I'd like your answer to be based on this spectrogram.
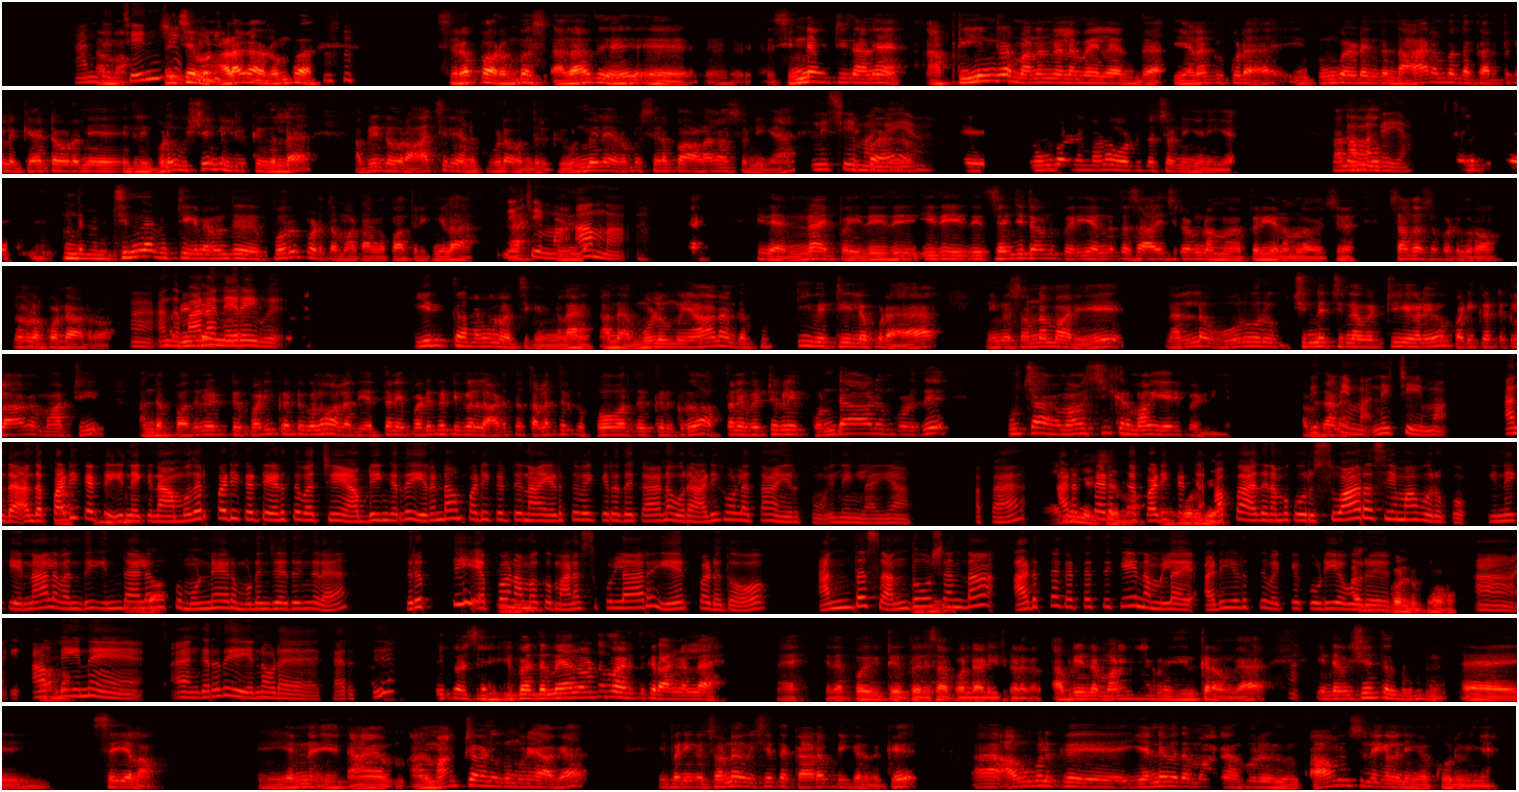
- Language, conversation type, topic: Tamil, podcast, சிறு வெற்றிகளை கொண்டாடுவது உங்களுக்கு எப்படி உதவுகிறது?
- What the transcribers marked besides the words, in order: laugh; unintelligible speech; other background noise; unintelligible speech; unintelligible speech; "அழைத்து" said as "அன்த்து"; other noise; unintelligible speech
